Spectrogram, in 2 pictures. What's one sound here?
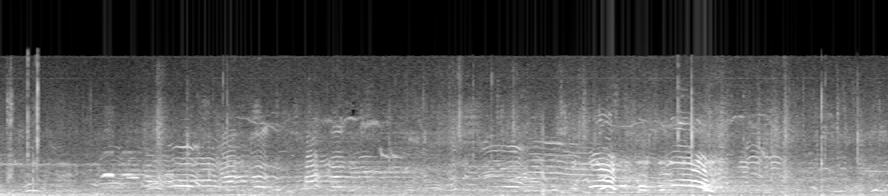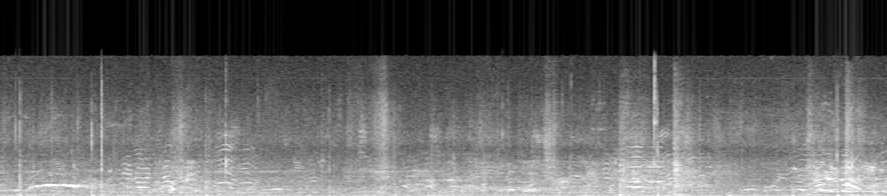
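Football players shout to each other across an open pitch outdoors.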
